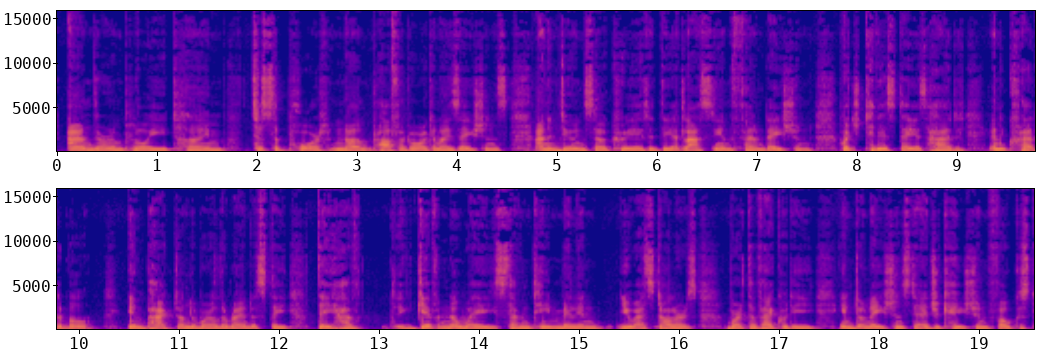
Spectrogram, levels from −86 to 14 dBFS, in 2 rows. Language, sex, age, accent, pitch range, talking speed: English, male, 40-59, Irish, 110-140 Hz, 145 wpm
